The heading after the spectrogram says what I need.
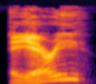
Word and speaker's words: Aire: And the other that did happen is this Ancient Baths trip that you're talking about at Aire? A-I-R-E. It looks like air with a silent E.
